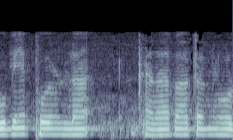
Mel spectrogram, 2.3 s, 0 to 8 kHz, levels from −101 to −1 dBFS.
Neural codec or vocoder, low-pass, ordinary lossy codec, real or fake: codec, 16 kHz, 8 kbps, FreqCodec, larger model; 7.2 kHz; AAC, 16 kbps; fake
